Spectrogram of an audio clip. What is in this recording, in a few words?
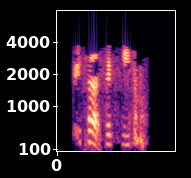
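Incident Tac 3, Scanner audio recording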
